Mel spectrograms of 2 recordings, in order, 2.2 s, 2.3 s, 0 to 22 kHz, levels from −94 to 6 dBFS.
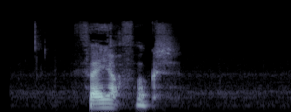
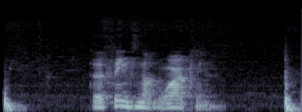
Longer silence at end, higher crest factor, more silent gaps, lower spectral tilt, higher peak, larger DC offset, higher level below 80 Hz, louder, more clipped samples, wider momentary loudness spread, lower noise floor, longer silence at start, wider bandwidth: first, 0.9 s vs 0 s; first, 26 dB vs 18 dB; neither; second, -5.5 dB/octave vs -9 dB/octave; first, -8 dBFS vs -12 dBFS; neither; second, -86 dBFS vs -44 dBFS; about the same, -31 LUFS vs -29 LUFS; neither; first, 15 LU vs 12 LU; first, -73 dBFS vs -63 dBFS; first, 0.65 s vs 0.05 s; first, 11 kHz vs 4.2 kHz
